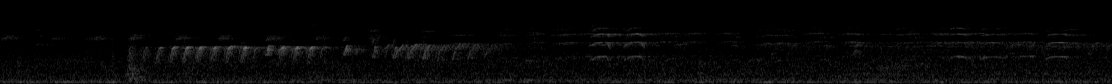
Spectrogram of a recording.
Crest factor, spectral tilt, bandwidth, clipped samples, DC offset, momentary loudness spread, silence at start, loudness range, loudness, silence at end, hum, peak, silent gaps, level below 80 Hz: 20 dB; -3 dB/octave; 16 kHz; under 0.1%; under 0.1%; 11 LU; 0 s; 6 LU; -51 LUFS; 0 s; none; -32 dBFS; none; -74 dBFS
